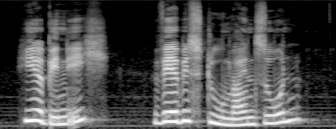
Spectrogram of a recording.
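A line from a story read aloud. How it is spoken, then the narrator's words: Deliberately deep call. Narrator (German): rief er mit möglichst tiefer Stimme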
